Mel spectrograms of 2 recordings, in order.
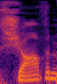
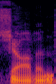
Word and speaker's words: Chauvin: Yeah, I'm going with Chauvin myself. – Yeah. His own attorney, it says Chauvin.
